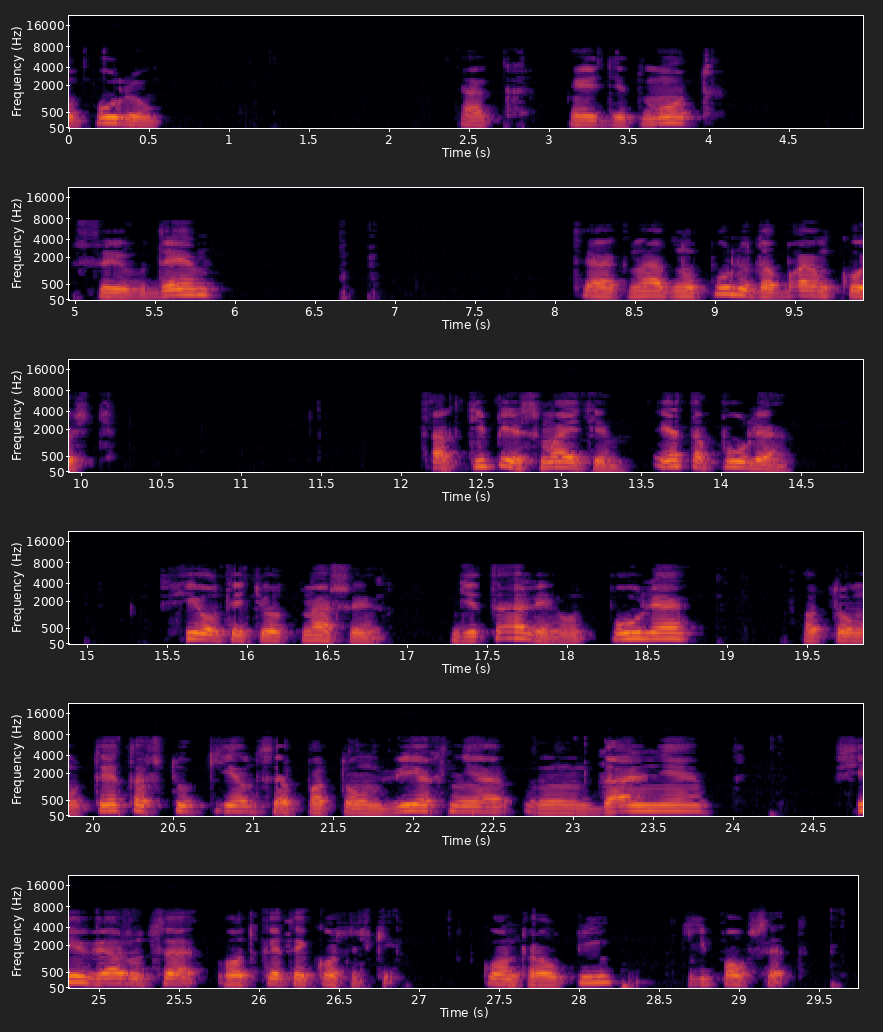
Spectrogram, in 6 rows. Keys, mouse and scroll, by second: 0.2-1.6 drag, 2.8-3.8 drag, 6.8 shift+d, 12.6 shift+middle click, 15.4 shift+click, 16.3 middle click, 17.9 click, 19.1 shift+click, 20.4 shift+middle click, 21.8 shift+click, 23.1 shift+click, 24.4 middle click, 26.2 shift+click, 27.7 ctrl+p.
